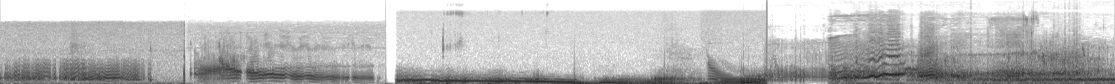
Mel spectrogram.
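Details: Girls' stomach growling from hunger while reading in a library on an empty stomach, microphone placed near the stomach: long, low gurgling and rumbling with wavering groaning tones; normal borborygmi.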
